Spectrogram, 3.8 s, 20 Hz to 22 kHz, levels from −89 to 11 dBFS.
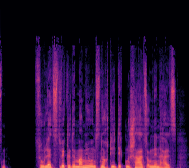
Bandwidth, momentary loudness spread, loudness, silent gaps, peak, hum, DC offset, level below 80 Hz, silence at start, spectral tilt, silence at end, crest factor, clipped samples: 16 kHz; 7 LU; -17 LUFS; 0.25-0.48 s, 0.58-0.67 s; 0 dBFS; none; under 0.1%; -44 dBFS; 0.05 s; -6.5 dB/octave; 0.3 s; 16 dB; under 0.1%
